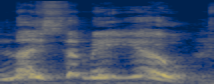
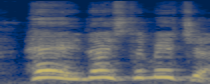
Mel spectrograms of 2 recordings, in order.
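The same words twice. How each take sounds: First: High-pitched reply without the loudness; acted greeting back. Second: Loud, high-pitched eager hello; mimicked super-friendly greeting. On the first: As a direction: return the greeting in a raised voice. Own reply to friendly stranger. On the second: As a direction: greet like an over-friendly stranger. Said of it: "he's talking super friendly".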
